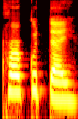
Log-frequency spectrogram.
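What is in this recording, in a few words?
"qiokku" ergative plural, Archi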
